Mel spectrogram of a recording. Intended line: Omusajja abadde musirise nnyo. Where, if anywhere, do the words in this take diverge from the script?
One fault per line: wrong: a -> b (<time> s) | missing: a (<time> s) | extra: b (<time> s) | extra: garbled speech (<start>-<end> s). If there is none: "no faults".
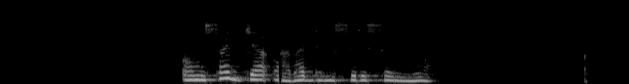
no faults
